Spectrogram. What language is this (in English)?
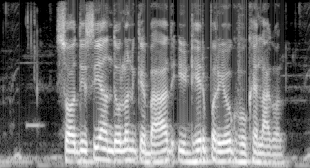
Bhojpuri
